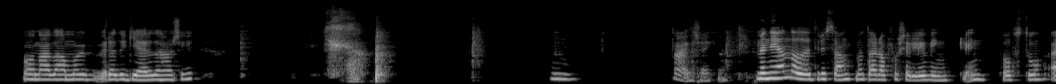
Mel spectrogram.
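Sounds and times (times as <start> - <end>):
speech: 0.2 - 2.5, 3.2 - 3.9, 5.5 - 5.8, 6.7 - 10.5
attempted sneeze: 3.2 - 4.0.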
